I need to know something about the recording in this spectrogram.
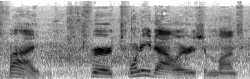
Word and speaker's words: Fi: uh I'm getting a Nexus 6p and project five in other words that's capital f i I thought it was fi but as I've heard watching the watching and listening to the YouTube tutorials it's pronounced five for twenty dollars a month gives me Unlimited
